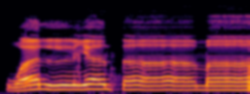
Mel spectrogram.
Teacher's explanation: Ta dengan ma ni dua-dua mat asli dibaca dengan dua harakat.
